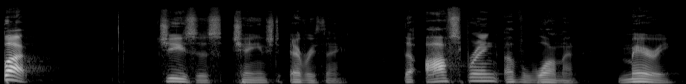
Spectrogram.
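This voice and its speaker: A man preaching a sermon, telling a personal story in an earnest way, often clearing his throat and slowing down on key phrases. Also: on the low side, expressive, sharp tone, no echo, clean studio sound. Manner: frequent throat clearing and fillers. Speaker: pastor.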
